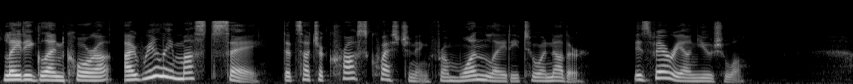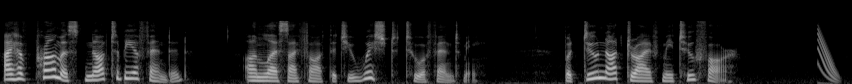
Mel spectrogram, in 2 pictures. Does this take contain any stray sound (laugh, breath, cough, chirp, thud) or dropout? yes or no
yes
